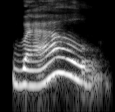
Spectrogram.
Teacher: The third tone, falling down and then rising up, like, well, a thinking sound.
